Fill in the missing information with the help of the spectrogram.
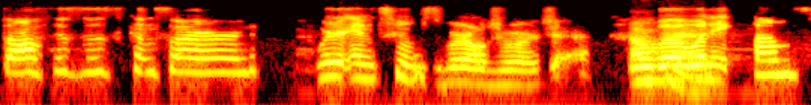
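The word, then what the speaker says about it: Toomsboro: being on that land um it is in toonsboro is how you pronounce it yeah so i know that you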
